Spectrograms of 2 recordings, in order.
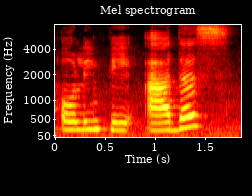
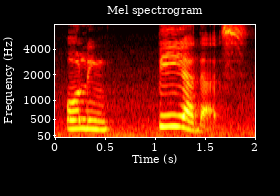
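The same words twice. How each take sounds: First: Olimpiadas slow, stressing the a of piadas; wrong stress on a. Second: Olimpíadas slow, with pí held and stressed. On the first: Teacher demonstrates the common wrong stress, weight on a. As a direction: demo the mistake: put the weight on the a in Olimpiadas. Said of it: "if you put the emphasis in the A ... it sounds wrong". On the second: Teacher shows where the stress falls, pí stressed slowly. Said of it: "the stressed syllable ... is this P". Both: Shown as a demonstration.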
